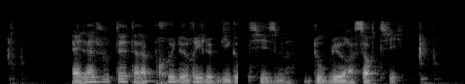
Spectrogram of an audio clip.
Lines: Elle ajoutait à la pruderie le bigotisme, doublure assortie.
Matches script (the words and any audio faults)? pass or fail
fail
